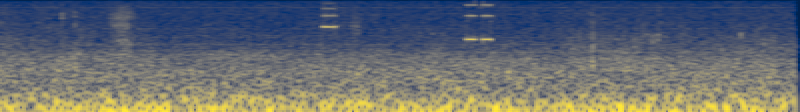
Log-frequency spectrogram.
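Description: Handheld laser speed gun giving two short electronic beeps as it takes a reading on a stationary car. The first comes about a second and a half in, and the second, lower in pitch, follows under a second later, over a steady low background hiss.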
